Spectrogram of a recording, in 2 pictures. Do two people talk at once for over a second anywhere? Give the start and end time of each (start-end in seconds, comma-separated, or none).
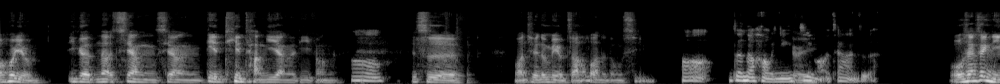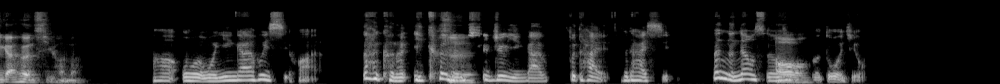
none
